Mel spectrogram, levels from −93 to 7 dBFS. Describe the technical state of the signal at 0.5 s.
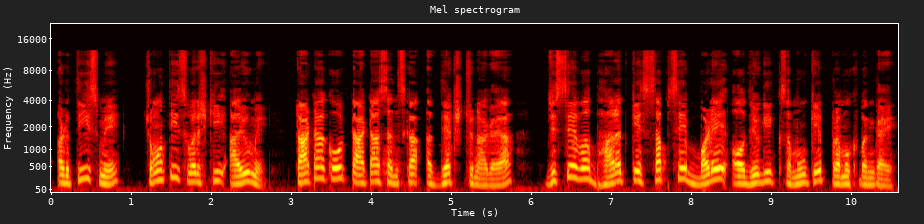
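At 0.5 s the speech already shows the gritty, lispy treble and empty band above 12.3 kHz that runs throughout, likely HE-AAC compression near 16 kbps rebuilding highs from copied lower bands.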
